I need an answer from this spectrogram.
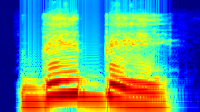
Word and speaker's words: Bébé: Bébé. It means baby. Now practice the pronunciation with me.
